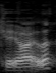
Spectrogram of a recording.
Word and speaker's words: Keilah: It starts in the beginning where David hears word that those pesky Philistines have come and they're raiding the threshing floor in, how'd you pronounce it? Keilah? That works. We'll go with that, Keilah.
